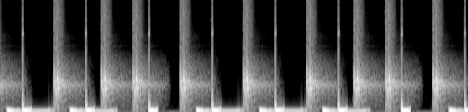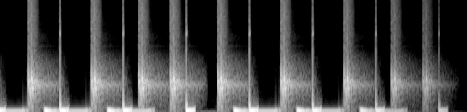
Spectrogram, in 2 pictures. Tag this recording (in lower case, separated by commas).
music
